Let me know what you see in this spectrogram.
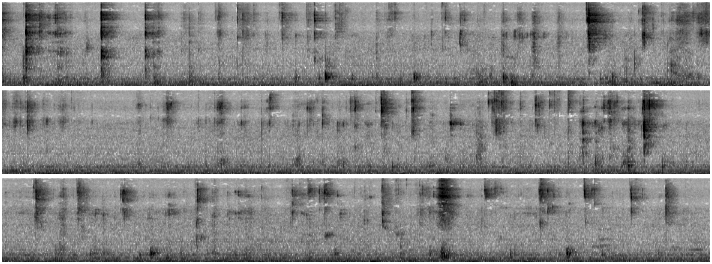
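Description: Close-miked chewing and biting of kwek-kwek, battered quail eggs, with many short, irregular clicks from the mouth and a metal spoon on the plate. A steady low hum runs underneath.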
